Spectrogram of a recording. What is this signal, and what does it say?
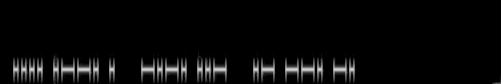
Morse code, heard as a keyed tone, about 40 wpm, 700 Hz. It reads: HPE CU AGN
